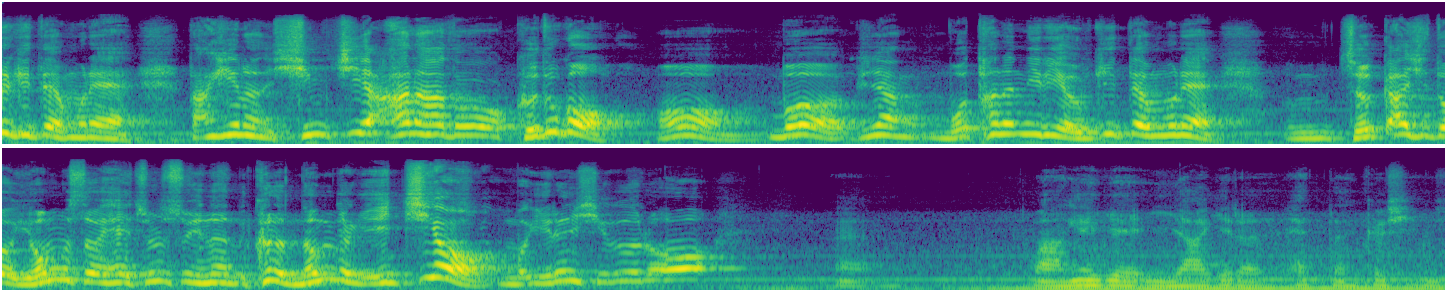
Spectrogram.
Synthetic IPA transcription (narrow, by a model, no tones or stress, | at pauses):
ɾʌkʰit͈e̞mune̞ | taŋɕ̬ʰinɯnɕʰimt͡ɕ͈ianadokɯduɡoʌmʌkɯɲaŋmotʰanɯniɾiʌp̚k͈it͈e̞mune̞ | t͡ɕʌk͈ad͡ʑʰidojoŋsʰʌhe̞d͡ʑuɭs͈uinːɯnkɯɾʌnːɯŋɲʌɡiːt̚t͡ɕ͈ijomʌiɾʌnɕʰiɡɯɾo | jḛ | wa̰ŋeɡe̞̰ḭja̰ɡiɾɯ̰ɭhe̞t̚t͈ʌnkʌɕʰiɲida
